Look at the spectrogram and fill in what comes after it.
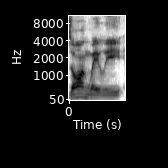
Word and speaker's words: Zhang Weili: I've been pronouncing it Zhang. But apparently it's Zhang Weili.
